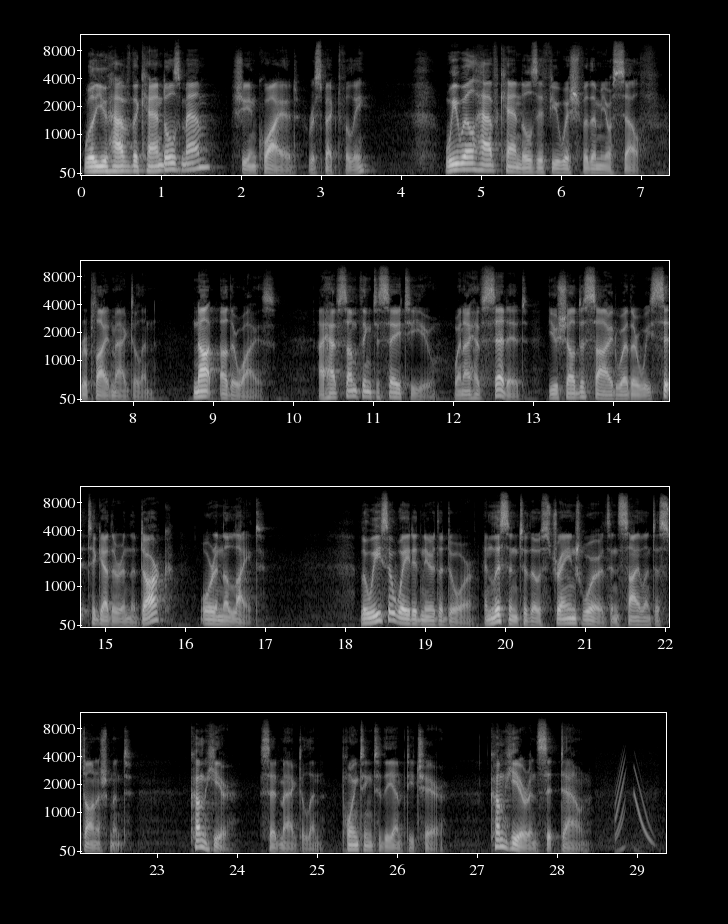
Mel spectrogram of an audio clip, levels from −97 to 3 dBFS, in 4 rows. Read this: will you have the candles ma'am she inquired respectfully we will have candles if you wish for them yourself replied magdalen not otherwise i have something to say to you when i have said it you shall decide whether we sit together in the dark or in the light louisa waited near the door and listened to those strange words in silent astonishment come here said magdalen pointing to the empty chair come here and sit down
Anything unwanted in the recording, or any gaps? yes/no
yes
